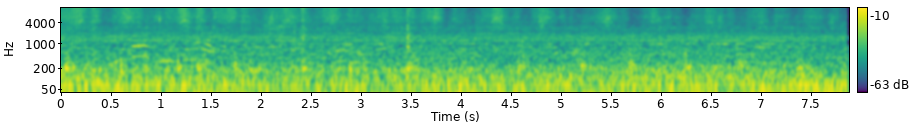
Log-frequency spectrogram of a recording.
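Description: Footsteps tap on a wooden walkway.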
